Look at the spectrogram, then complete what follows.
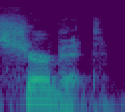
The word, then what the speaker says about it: sherbet: Yeah, it's sherbet. Unless there's some weird silent R that's not even There's in no there. other There's no R in the It's word. not even in there. It's not like it's spelled sherbet and you don't pronounce the R. It's just sherbet.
